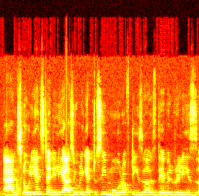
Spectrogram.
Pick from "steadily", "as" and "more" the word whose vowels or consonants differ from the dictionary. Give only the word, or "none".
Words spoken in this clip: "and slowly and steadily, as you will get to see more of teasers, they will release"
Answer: none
